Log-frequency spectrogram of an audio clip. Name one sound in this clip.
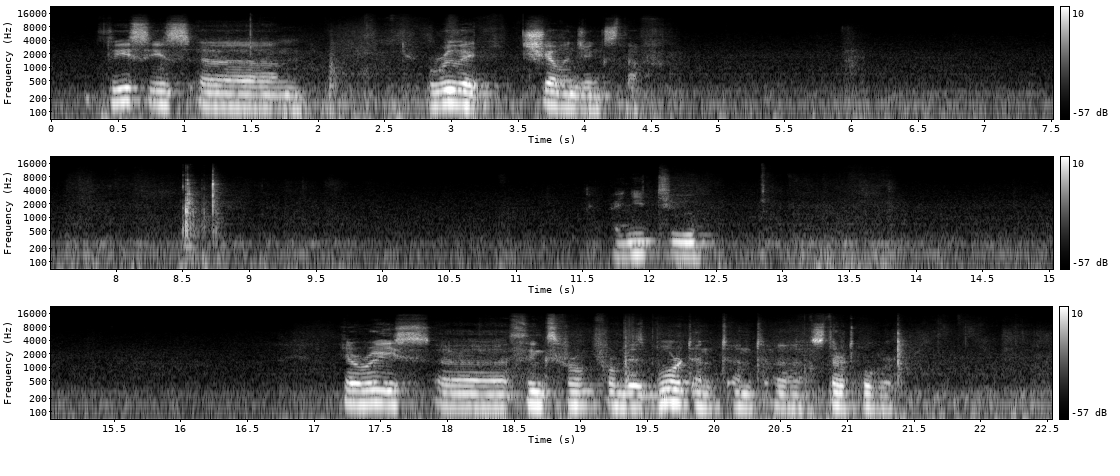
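A man speaks calmly to a room, heard in a reverberant hall.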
